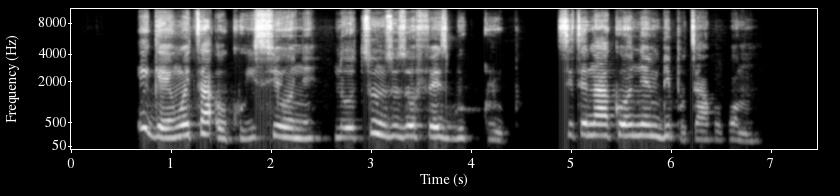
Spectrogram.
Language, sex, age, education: Igbo, female, 30-45, tertiary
